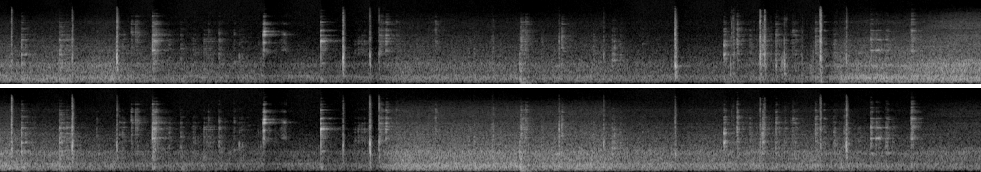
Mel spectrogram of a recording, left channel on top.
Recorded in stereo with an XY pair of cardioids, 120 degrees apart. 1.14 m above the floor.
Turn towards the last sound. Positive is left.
turn(degrees=-30)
